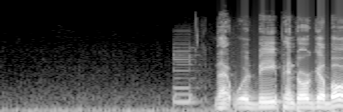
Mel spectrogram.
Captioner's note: silence; beeps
